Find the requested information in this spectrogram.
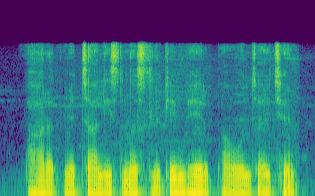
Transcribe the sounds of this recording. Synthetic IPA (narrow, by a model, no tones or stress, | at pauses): bʱaɾət̪met͡ʃalisnəslkebʱeɾpaəld͡ʒajt͡ʃʰɛ̰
